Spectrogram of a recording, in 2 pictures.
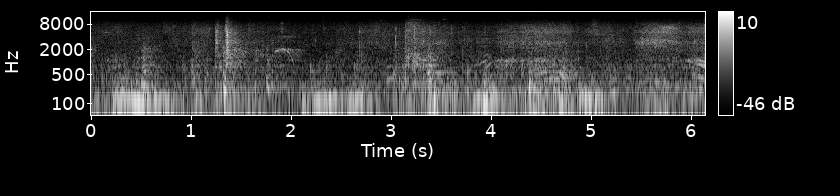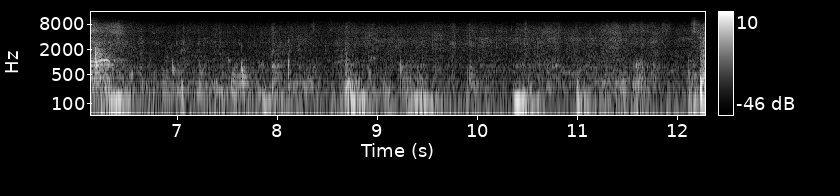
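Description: A young woman speaks into a microphone through loudspeakers.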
